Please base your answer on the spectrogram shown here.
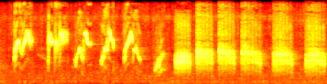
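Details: Caged Javan bush lark in a simple aviary, giving several high looping whistled notes, then a run of harsh buzzy rasping bursts repeated about twice a second.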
